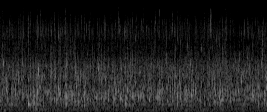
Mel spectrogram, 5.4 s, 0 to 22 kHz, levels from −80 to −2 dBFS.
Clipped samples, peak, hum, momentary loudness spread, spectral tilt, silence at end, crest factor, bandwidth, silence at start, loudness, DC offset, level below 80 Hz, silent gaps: under 0.1%; -26 dBFS; none; 2 LU; -2 dB/octave; 0 s; 20 dB; 17 kHz; 0 s; -46 LUFS; under 0.1%; -74 dBFS; none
